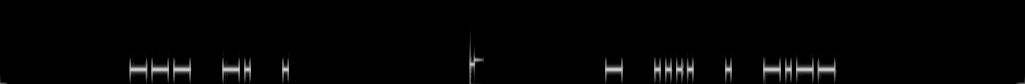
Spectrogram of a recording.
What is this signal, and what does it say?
Morse code, heard as a keyed tone, about 22 wpm, spaced as for 16 wpm, 700 Hz. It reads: ONE THEY
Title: 2x Character Spacing - Top 100 Words - 22wpm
